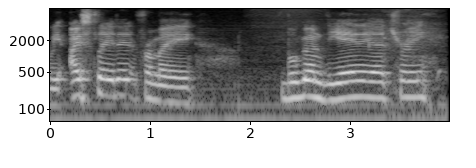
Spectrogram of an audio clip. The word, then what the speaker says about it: bougainvillea: By native yeast, we mean that we isolated it from a bougainvillea tree. Bougainvillea tree. Bougainvillea. Bougainvillea. I know I've seen it. I'm pronouncing how my mother pronounced it when I was a kid.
